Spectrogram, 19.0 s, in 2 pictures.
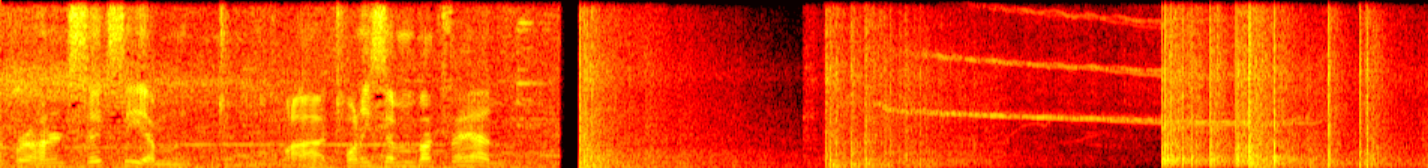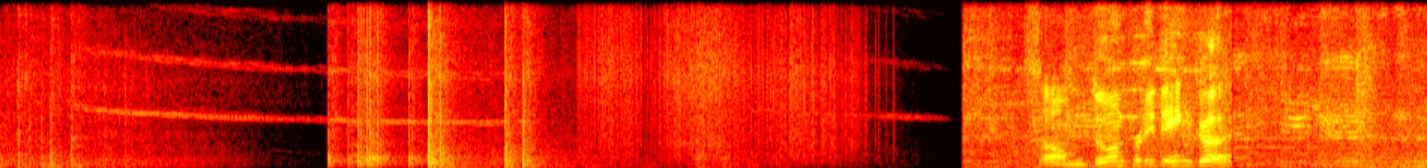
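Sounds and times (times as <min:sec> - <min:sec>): fireworks banging and crackling: 0:03.8 - 0:15.6
firework whistle falling in pitch: 0:05.8 - 0:08.8, 0:09.9 - 0:13.1.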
